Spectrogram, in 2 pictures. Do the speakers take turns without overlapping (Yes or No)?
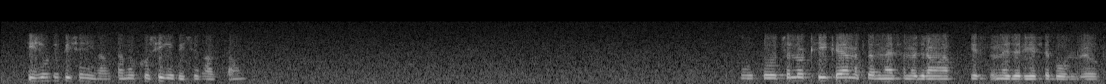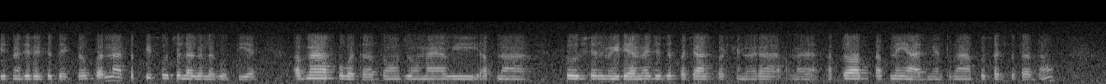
Yes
